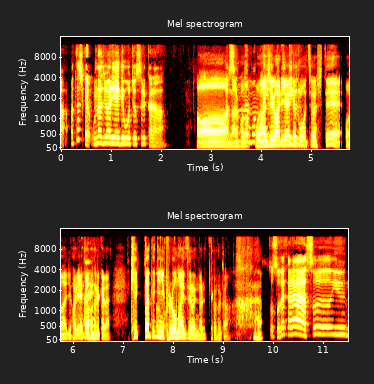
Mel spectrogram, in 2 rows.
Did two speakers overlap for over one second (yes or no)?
yes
